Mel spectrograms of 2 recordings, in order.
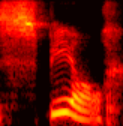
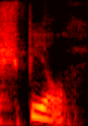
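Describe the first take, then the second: First: The word begins with a plain s sound. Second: The word begins with a sh sound. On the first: The speaker calls it wrong. "they'll often pronounce it spiel. And that drives me crazy" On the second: The speaker calls it right. "It's a spiel, like a schmooze"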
